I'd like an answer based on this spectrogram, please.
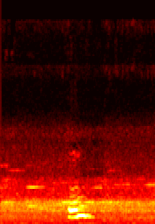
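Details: Pet cat named Beemo giving one brief, sharp mew lasting under a fifth of a second, a clear tone with a lower second band, set against a steady low household hum, with Tamil speech addressing the cat before and after.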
